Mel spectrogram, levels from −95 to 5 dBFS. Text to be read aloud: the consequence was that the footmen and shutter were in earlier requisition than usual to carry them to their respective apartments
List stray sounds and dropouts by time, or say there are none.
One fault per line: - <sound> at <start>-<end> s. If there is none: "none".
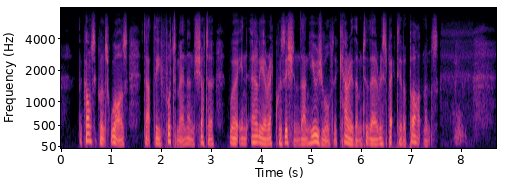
- throat clearing at 7.8-8.1 s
